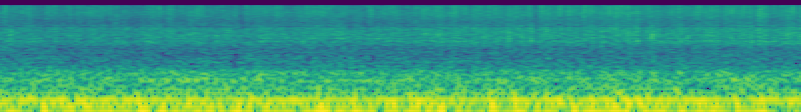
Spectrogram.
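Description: Steady low rumble of road and engine noise inside a moving car's cabin, driving on a rain-wet road.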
